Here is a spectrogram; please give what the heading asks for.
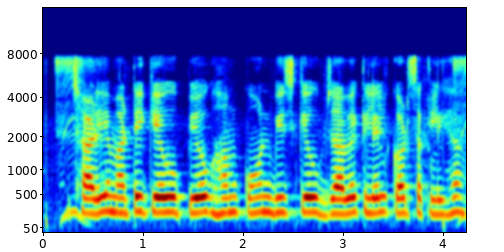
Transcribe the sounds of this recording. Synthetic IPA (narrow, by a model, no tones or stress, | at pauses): t͡ʃʰaːɽijemaːʈikeʊpjoːɡɦəmkɔːnbiːt͡ʃkeʊp̚d͡ʒaːʋekeleːlkəɾsəkliɦɛː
